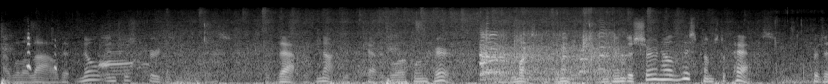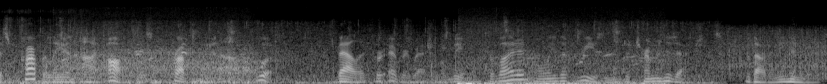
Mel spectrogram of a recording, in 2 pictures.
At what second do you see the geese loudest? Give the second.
5 s.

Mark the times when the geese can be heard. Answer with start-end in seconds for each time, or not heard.
0.2-2.0, 4.8-6.3, 8.8-10.9, 12.8-14.8.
